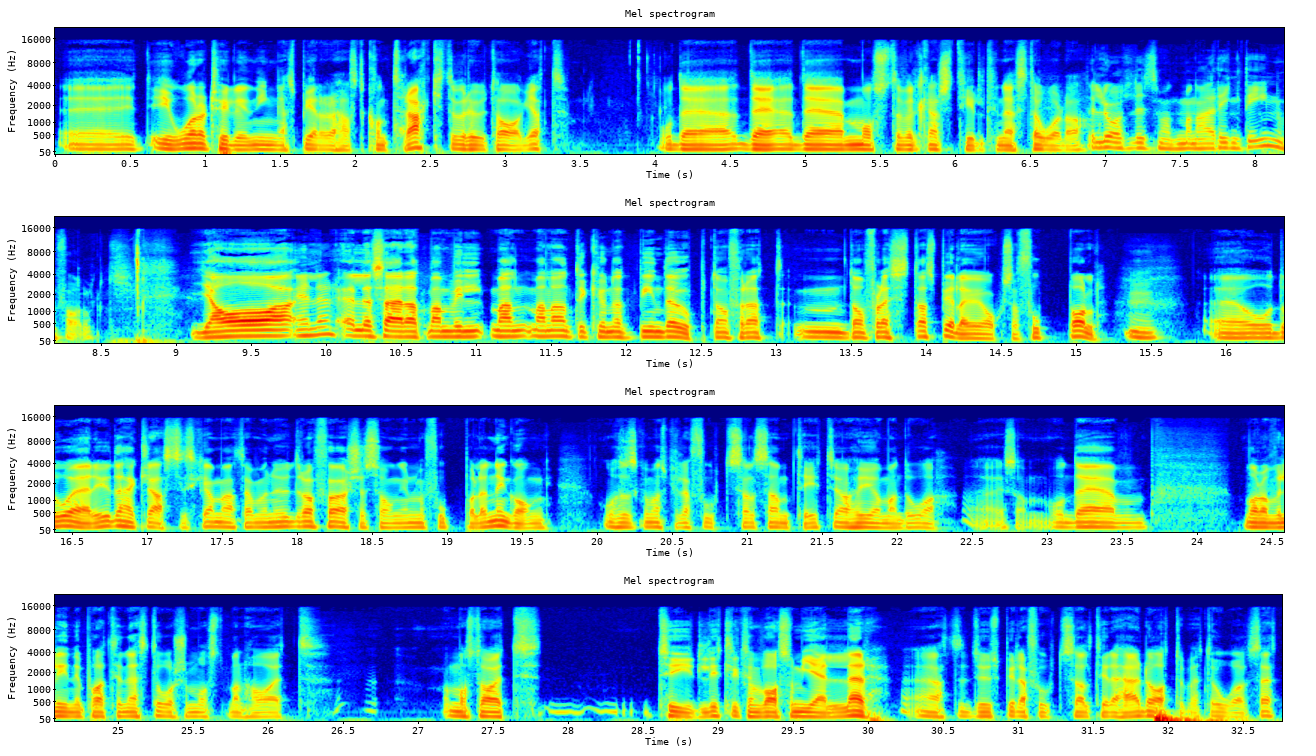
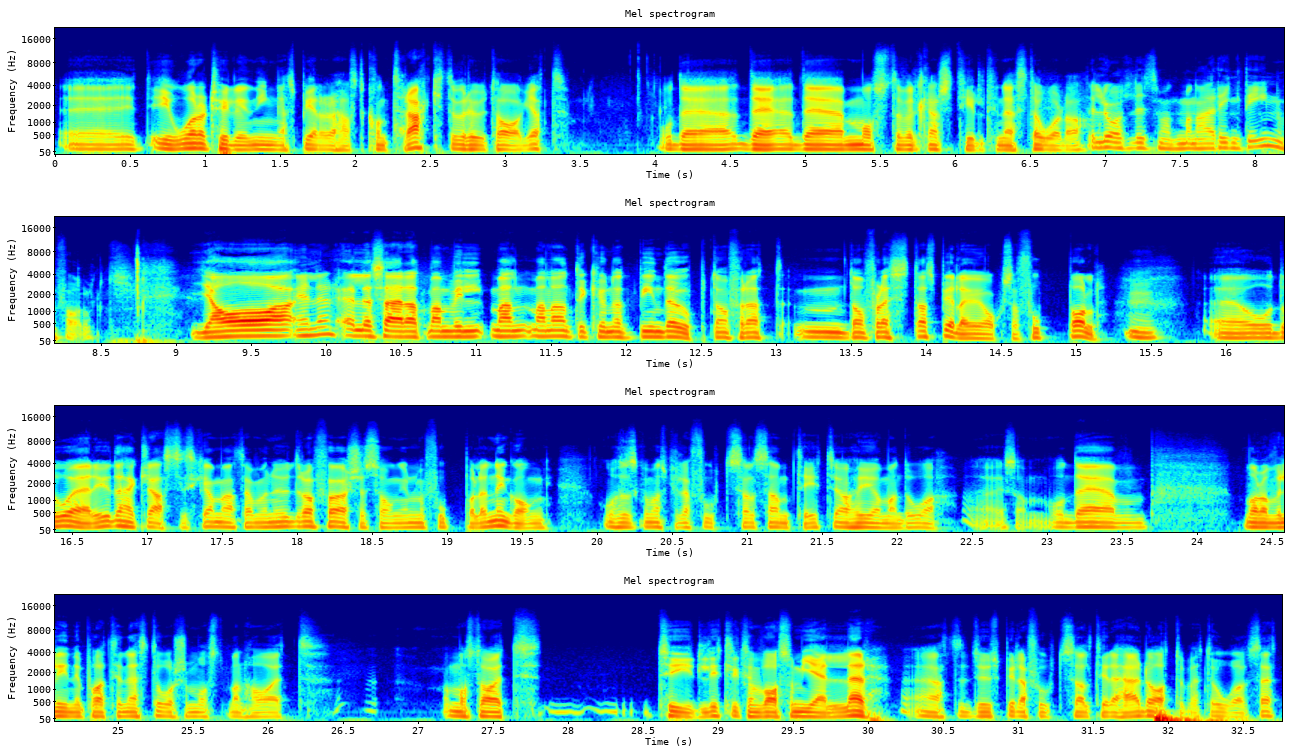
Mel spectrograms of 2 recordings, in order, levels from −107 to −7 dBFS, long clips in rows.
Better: first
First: none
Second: muffled; very slightly; fading above 3.5 kHz

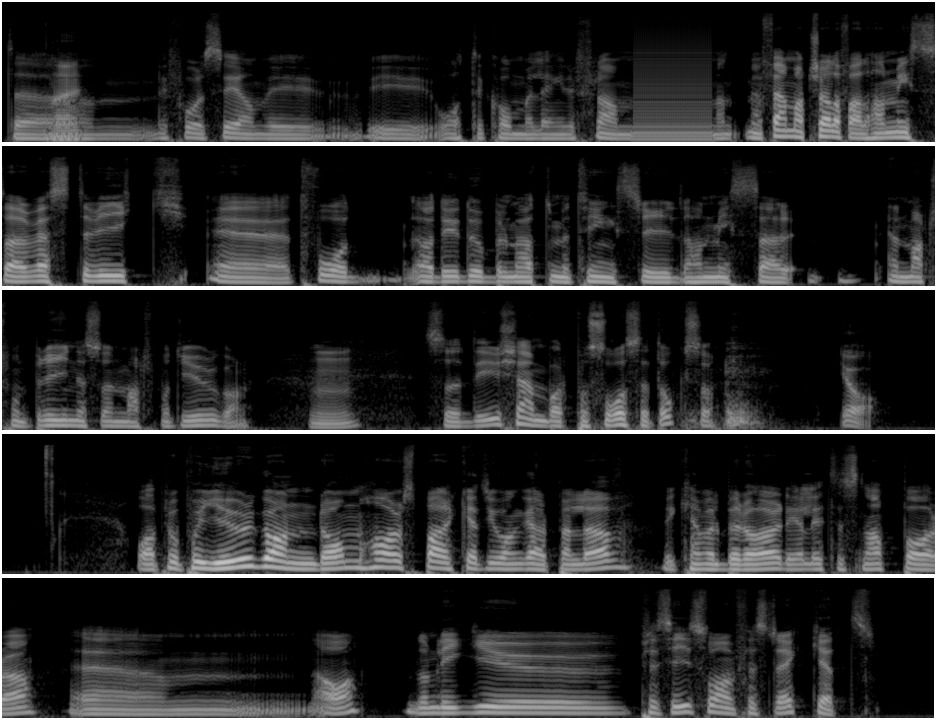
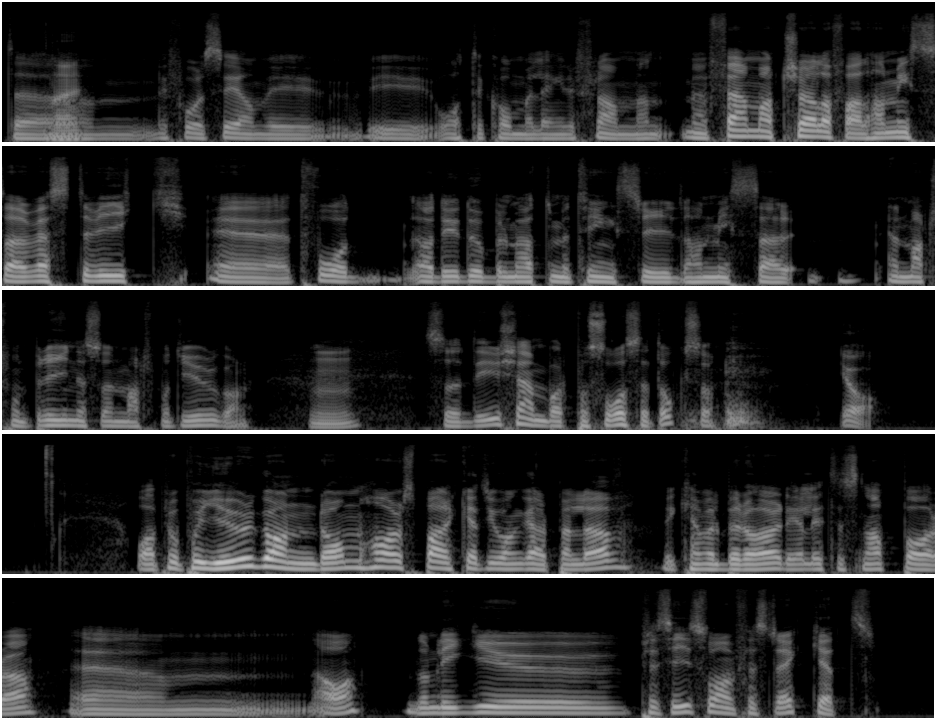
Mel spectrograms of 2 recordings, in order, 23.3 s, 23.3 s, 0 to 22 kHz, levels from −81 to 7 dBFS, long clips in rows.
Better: second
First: audio freezing; at 3 s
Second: none

